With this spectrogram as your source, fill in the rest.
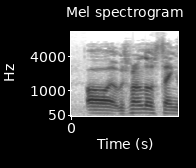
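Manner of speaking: ordinary delivery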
